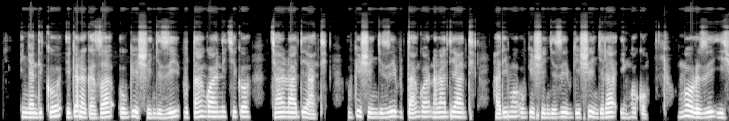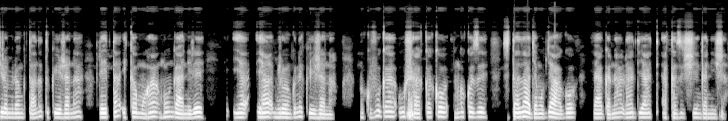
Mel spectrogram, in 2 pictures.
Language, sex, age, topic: Kinyarwanda, male, 18-24, finance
